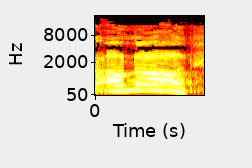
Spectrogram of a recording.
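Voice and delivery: high-pitched, panicked groan. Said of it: "He's just freaking out".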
